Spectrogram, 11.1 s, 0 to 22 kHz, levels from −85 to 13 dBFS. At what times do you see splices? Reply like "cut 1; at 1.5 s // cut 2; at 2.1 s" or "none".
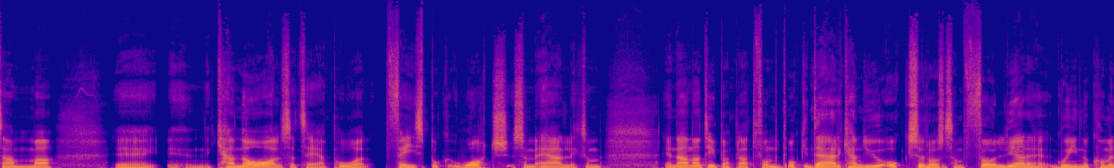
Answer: cut 1; at 7.8 s // cut 2; at 9.4 s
